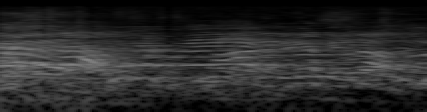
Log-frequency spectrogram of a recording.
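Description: Faint murmured voices in a large hall, a low chatter of a few people speaking quietly.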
